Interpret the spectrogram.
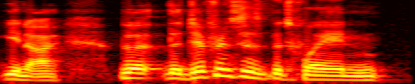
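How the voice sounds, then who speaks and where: A man's voice: mid-range voice, very animated, normal speed, mellow. A middle-aged man, a radio presenter, giving casual, conversational advice in an interview.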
